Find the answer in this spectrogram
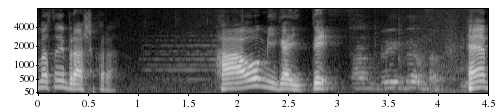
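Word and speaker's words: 磨いて: কি থাকলে কি হয়, ইতে, তাহলে কি হচ্ছে, উচ্চারণটা কি হবে স্যার? আপনি বলেন কি হবে, মিগাইতে।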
